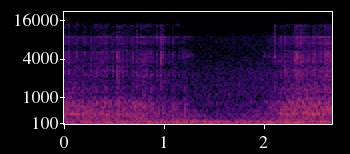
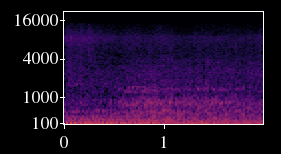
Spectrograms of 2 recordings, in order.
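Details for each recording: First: TVS Jupiter scooter (new model) with the rear wheel spinning: a dry, rhythmic chirping about three to four times a second from the clutch or wheel area, present for many days. It traces to a worn clutch pulley bearing. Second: TVS Jupiter scooter after clutch pulley repair, idling: steady low engine hum with the earlier chirping from the clutch/wheel side gone; drive smooth and quiet.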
